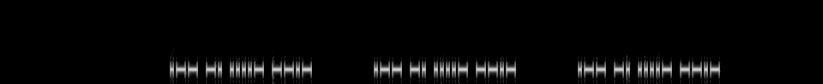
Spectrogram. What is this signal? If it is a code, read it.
Morse code, heard as a keyed tone, about 40 wpm, 700 Hz. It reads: WN4Q WN4Q WN4Q
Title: USA Call Signs - 4 Characters - Repeated 3x - 40wpm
